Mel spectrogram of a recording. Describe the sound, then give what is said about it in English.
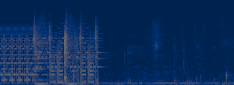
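A phone alert chimes for an incoming work email: a short melodic run of bright, clear electronic notes lasting about a second, then fading into faint, quiet background noise. “That's the sound it makes when I get a work email.”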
